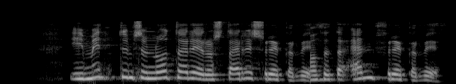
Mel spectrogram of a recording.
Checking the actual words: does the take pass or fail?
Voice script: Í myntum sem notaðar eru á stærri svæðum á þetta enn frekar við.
fail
